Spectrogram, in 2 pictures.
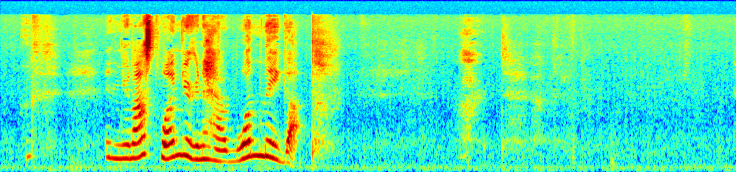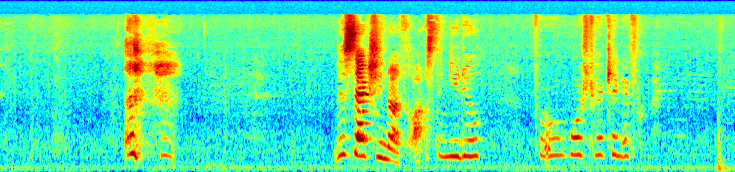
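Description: A young girl talks close by, with animation.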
